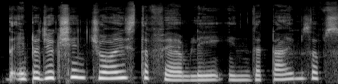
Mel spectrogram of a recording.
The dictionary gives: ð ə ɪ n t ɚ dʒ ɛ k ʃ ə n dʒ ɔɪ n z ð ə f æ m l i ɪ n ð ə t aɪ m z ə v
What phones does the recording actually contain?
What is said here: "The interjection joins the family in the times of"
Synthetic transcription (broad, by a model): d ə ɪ n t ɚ dʒ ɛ k ʃ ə n tʃ ɔɪ z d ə f æ m l i ɪ n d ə t aɪ m z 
